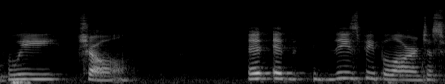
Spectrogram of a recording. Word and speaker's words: Huichol: c h o l the h is pronounced like a w we chow it these people are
